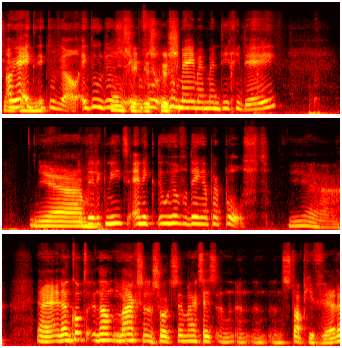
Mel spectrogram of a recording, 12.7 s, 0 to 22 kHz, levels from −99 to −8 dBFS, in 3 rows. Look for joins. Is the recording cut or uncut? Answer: cut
